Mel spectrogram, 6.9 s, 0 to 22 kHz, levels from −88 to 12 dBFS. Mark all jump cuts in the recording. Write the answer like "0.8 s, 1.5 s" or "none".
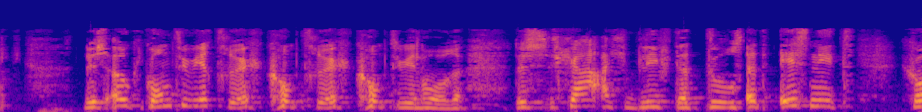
1.0 s, 2.3 s, 3.1 s, 5.5 s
